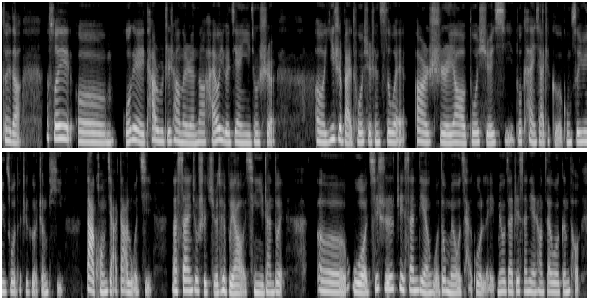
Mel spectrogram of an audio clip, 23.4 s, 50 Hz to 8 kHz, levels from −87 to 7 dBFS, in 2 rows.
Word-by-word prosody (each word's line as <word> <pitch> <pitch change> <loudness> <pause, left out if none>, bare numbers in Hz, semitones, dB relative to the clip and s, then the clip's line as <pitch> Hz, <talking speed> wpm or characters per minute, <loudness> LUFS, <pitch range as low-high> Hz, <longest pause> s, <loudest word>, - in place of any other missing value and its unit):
对 215 -2 +1
的， 180 -2 0 0.6
所 260 -2 +5
以， 260 -1 +6 0.2
呃， 190 -2 +2 0.4
我 190 +2 +3
给 215 -6 +3
踏 180 - -4
入 205 -2 +2
职 195 0 -1
场 205 -2 -1
的 185 -1 +1
人 170 0 0
呢 190 0 -1
还 190 - -7
有 215 +3 +4
一 225 - +1
个 185 -2 +2
建 180 -1 -1
议 175 -1 -1
就 185 +1 -1
是， 185 +2 -4 0.8
呃， 195 -3 +2
一 205 +7 +3
是 245 -1 +4
摆 185 -4 0
脱 190 -1 0
学 195 -1 -3
生 185 0 -1
思 190 +1 -5
维， 190 +1 0 0.2
二 195 -4 0
是 180 -2 0
要 180 -1 +1
多 185 +2 0
学 180 -2 -1
习， 200 +5 -5
多 195 - -1
看 200 -1 -4
一 180 - 0
下 185 -1 -4
这 180 +4 -6
个 - - -6
公 185 0 -2
司 190 0 +1
运 195 0 +2
作 195 0 -1
的 195 - -10
这 190 - -6
个 190 - -3
整 180 - -2
体 215 +6 -10 0.4
大 230 -4 +6
框 190 0 +1
架、 195 -2 -1
大 210 -3 -1
逻 185 0 +1
辑， - - -5 0.4
那 205 - +3
三 215 +1 +3
就 220 -1 +1
是 185 -2 0
绝 180 -2 -2
对 210 +4 +3
不 195 - +1
要 165 0 +1
轻 190 -3 0
易 170 - +2
站 180 0 -1
队。 190 -1 0 0.6
呃， 195 -3 +2
我 185 -3 +5
其 235 +7 -2
实 255 -1 +2
这 250 -1 +1
三 220 -1 +1
点 185 -6 +2
我 - - -2
都 215 - 0
没 190 -3 +3
有 170 - +1
踩 205 - -12
过 185 -2 -2
雷， - - -6
没 190 - 0
有 200 - +1
在 195 -1 0
这 205 +2 0
三 200 0 -2
点 195 -2 +1
上 190 -1 -1
栽 190 - -2
过 185 -1 +2
跟 190 +2 0
头， - - -7
190 Hz, 245 characters per minute, -18 LUFS, 185-205 Hz, 0.8 s, 以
